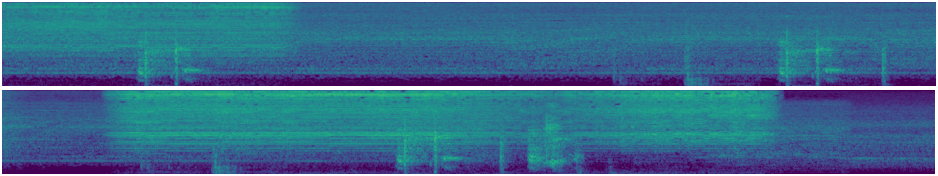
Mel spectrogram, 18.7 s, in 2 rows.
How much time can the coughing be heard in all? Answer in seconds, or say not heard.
4 s.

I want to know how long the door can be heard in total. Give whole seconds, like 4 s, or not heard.
3 s.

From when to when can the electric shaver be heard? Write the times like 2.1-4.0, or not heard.
0.0-3.0, 10.3-17.1.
